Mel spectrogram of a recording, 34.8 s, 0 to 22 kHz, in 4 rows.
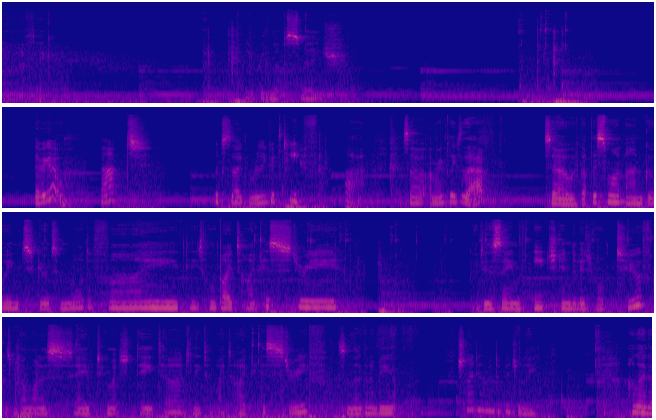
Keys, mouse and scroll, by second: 3.1 w.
